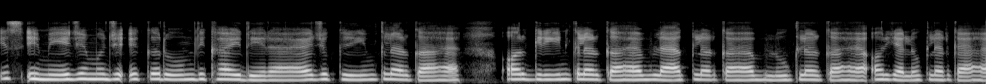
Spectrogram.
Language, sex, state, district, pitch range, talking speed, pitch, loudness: Hindi, female, Chandigarh, Chandigarh, 200-235 Hz, 175 wpm, 220 Hz, -14 LUFS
